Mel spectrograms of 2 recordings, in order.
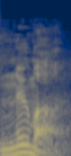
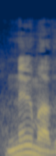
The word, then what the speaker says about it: pneuma: The Greek word for spirit is pneuma. Pneuma, the P is silent.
